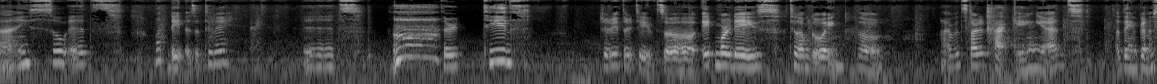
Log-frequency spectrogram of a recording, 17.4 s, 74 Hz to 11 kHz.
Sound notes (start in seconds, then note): 5.9 gasps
